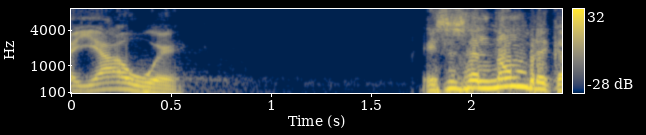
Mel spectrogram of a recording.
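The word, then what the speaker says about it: Yahweh: forman cuatro letras y verdad ese nombre se pronuncia yahwe Ese es el nombre que aparece en el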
